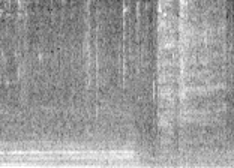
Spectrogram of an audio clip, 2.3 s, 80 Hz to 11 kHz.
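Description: A Stage 2 Seat Leon Cupra making around 402 bhp, accelerating hard in third gear, a loud close engine drone with a whine that rises and then drops away as the car pulls.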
